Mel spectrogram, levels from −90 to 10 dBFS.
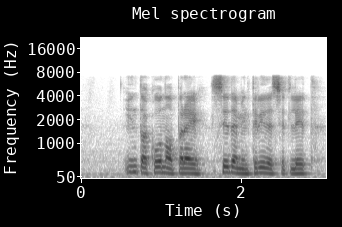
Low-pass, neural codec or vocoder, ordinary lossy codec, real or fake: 7.2 kHz; none; none; real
